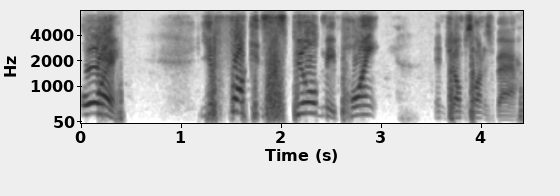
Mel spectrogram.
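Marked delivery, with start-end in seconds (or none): 0.0-3.0 brawling dwarf shout, loud and high. Narrating a fight, the storyteller voices the dwarf getting up: yelling dwarf voice. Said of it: "The dwarf gets up and yells".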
